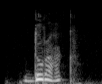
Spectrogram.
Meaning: 1. fool, simpleton, idiot (stupid person with poor judgment) 2. durak (a simple card game in which the last player holding cards in their hand is the loser)
- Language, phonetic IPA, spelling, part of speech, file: Russian, [dʊˈrak], дурак, noun, Ru-дурак.ogg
